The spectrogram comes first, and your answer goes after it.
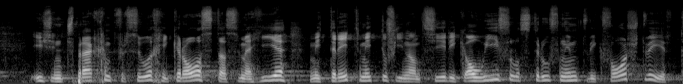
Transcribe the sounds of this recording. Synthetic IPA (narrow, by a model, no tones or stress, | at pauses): ɪʃɛntʃpɾɛχən̩tfəɾsuəχiɡ̥ɾoːsd̥ɑsməhiːəmɪt̚d̥ɾɪtmɪtl̩finɑnt͡siːəɾiɡoʊiːflʊsd̥ɾuːfnɪmtʋikfɔrʃtvɪɾt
